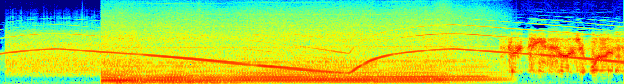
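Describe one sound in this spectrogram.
A car engine roars.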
